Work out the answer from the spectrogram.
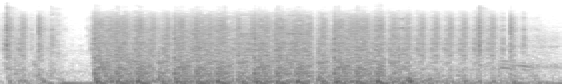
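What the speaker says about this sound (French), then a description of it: "J'ai vidé un chargeur dans sa tête pour qu'il meure." Rapid automatic gunfire in the video game Red Faction II, a dense, loud burst of shots that begins abruptly after a brief silence and continues steadily throughout with little let-up.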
